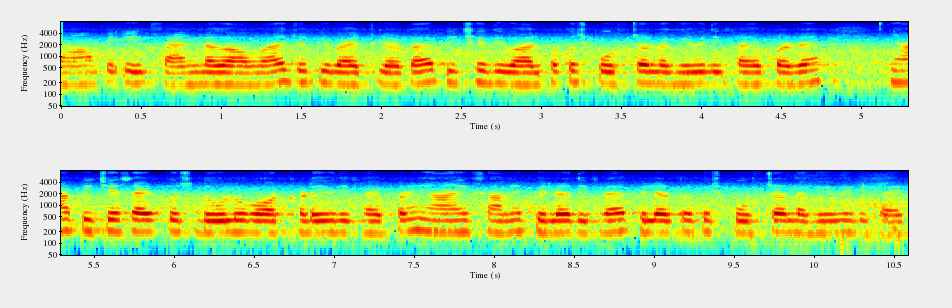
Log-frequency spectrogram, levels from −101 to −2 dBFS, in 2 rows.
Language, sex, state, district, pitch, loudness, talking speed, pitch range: Hindi, female, Jharkhand, Jamtara, 195 Hz, -16 LUFS, 300 wpm, 190-200 Hz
